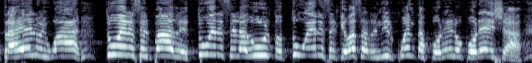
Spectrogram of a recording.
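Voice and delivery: loud, high, insistent preaching; preaching at full force. Real, not acted. Preacher warns fathers they answer for children, forceful. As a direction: drive it home to the fathers.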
